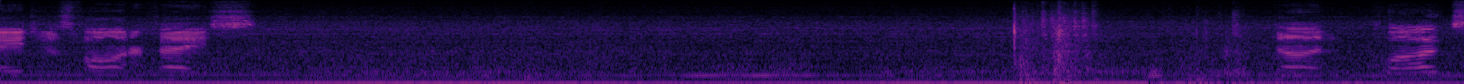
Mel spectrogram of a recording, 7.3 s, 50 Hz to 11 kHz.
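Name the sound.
turbocharged 1994 Mazda Miata engine misfiring and stumbling under throttle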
